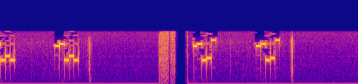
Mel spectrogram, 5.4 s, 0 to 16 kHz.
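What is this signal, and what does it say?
Five-tone selective call (ZVEI), heard as quick runs of five tones, tones of about 70 ms. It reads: 89131 89122 89122
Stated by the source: ZVEI five-tone selective call received by SDR, logged on the Feuerwehr Orlamünde fire brigade server.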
